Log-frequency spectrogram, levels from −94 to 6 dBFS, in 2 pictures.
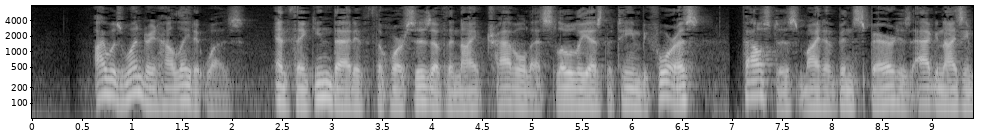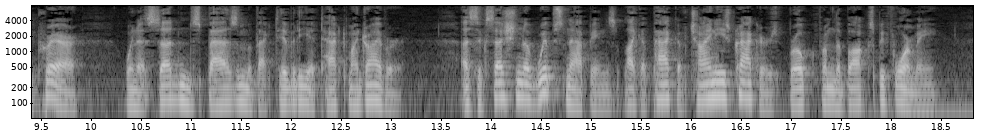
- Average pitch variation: Yes, average, 4.0 semitones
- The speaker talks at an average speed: Yes, average, 185 wpm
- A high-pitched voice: No, very low, 95 Hz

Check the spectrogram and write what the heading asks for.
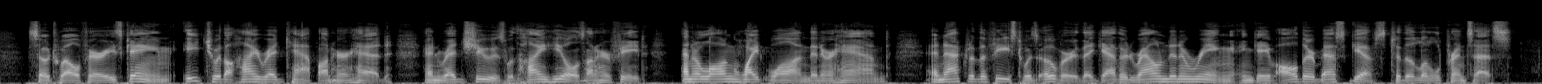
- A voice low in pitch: Yes, low, 105 Hz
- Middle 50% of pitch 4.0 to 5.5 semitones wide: Yes, average, 4.6 semitones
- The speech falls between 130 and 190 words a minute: No, average, 200 wpm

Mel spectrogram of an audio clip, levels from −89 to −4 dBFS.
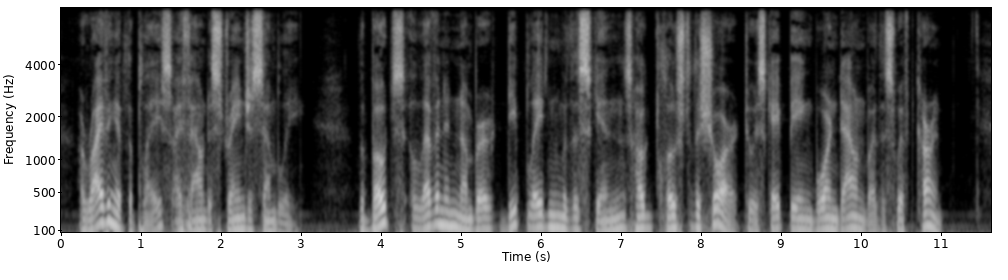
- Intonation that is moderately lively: Yes, average, 3.9 semitones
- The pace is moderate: Yes, average, 170 wpm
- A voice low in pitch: Yes, low, 105 Hz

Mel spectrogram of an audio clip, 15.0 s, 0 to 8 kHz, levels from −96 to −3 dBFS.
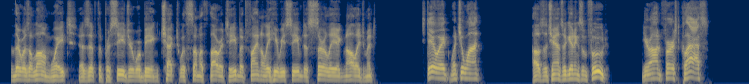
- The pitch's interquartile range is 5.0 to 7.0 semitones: No, average, 3.3 semitones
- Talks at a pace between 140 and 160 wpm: Yes, average, 145 wpm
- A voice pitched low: Yes, low, 110 Hz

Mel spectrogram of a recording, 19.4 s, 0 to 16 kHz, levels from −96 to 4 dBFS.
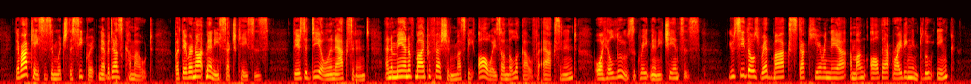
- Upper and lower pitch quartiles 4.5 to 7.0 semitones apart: Yes, average, 5.1 semitones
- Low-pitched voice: No, high, 190 Hz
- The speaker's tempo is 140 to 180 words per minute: No, average, 190 wpm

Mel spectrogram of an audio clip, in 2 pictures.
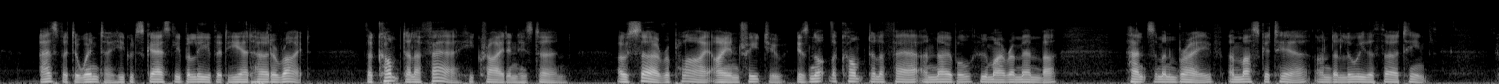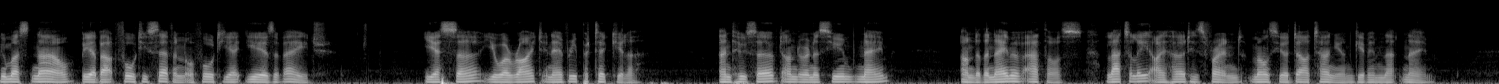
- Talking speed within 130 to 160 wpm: No, average, 185 wpm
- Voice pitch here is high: No, low, 115 Hz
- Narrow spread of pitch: Yes, narrow, 2.3 semitones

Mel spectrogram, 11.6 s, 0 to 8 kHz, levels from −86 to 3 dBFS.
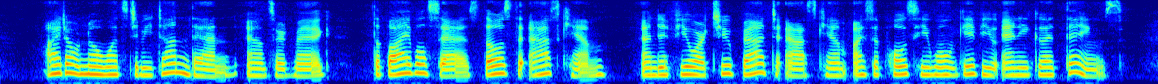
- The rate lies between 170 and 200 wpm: Yes, average, 180 wpm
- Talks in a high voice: Yes, high, 235 Hz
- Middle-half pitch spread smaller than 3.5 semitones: Yes, average, 2.9 semitones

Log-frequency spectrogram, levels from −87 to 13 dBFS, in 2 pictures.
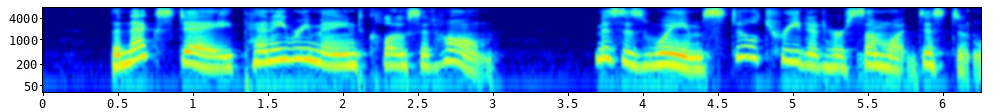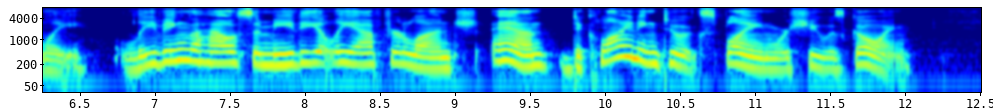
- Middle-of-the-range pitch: No, high, 205 Hz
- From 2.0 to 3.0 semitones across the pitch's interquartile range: No, average, 4.9 semitones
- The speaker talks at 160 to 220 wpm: No, average, 140 wpm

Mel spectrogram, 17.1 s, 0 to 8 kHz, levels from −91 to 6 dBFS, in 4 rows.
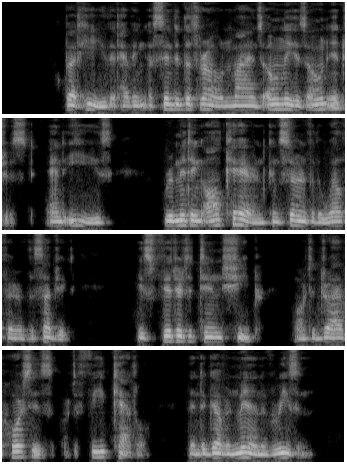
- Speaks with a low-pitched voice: Yes, low, 120 Hz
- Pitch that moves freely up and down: No, average, 3.9 semitones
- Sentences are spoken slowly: No, average, 155 wpm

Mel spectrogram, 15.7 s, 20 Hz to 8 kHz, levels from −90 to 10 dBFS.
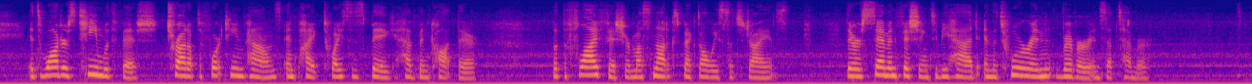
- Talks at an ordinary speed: Yes, average, 155 wpm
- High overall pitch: Yes, high, 205 Hz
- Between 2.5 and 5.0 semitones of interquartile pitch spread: Yes, average, 3.2 semitones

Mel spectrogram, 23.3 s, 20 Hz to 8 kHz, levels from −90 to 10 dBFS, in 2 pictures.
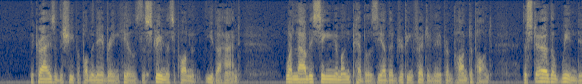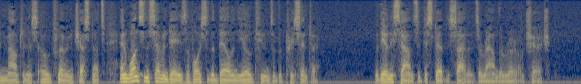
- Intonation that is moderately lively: Yes, average, 3.9 semitones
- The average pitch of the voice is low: Yes, very low, 90 Hz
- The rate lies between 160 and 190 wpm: Yes, average, 170 wpm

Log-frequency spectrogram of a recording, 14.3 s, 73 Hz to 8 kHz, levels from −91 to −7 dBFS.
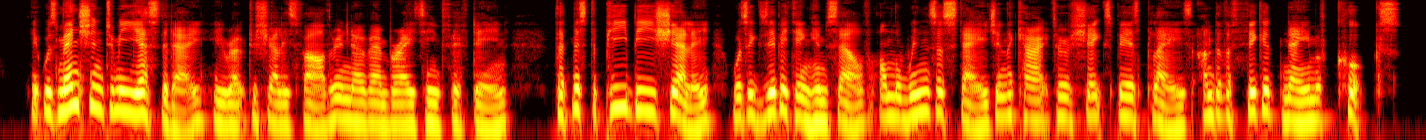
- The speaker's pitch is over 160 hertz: No, medium, 145 Hz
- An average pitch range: No, wide, 5.7 semitones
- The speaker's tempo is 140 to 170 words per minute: Yes, average, 155 wpm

